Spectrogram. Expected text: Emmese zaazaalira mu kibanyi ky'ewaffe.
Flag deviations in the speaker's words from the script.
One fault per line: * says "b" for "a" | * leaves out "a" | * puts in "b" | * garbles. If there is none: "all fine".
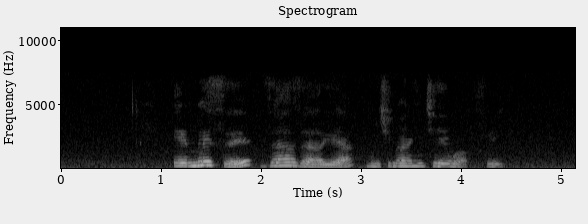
all fine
